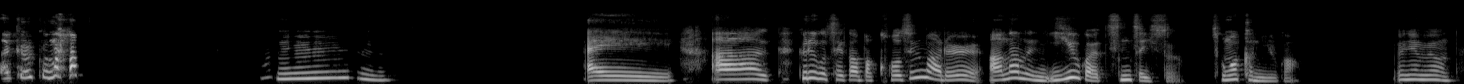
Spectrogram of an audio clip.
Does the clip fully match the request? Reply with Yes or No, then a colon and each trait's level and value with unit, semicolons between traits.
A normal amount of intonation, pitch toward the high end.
Yes: average, 4.0 semitones; high, 210 Hz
